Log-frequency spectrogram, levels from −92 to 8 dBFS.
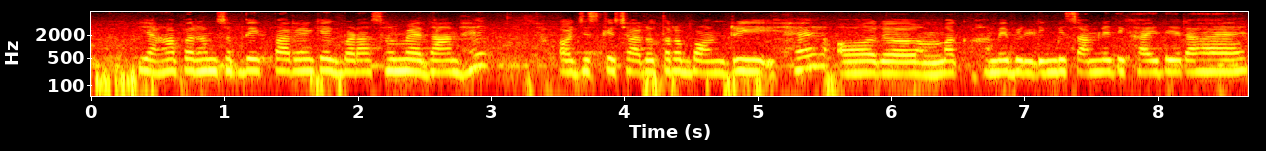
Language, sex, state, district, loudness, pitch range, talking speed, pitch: Hindi, female, Bihar, Vaishali, -12 LUFS, 220-235 Hz, 200 wpm, 230 Hz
